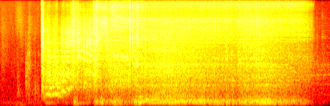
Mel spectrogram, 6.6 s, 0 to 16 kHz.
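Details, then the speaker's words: Oldsmobile Cutlass with a carbureted Rocket 350 and Quadrajet, after carburetor screw adjustment: it cranks, catches and runs with an uneven, hunting, hissy idle before shutting down. The vacuum leak is reduced but still large; the intake seal is next to be checked. "we have less of a vacuum leak but we've still got a crazy kind of vacuum leak"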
